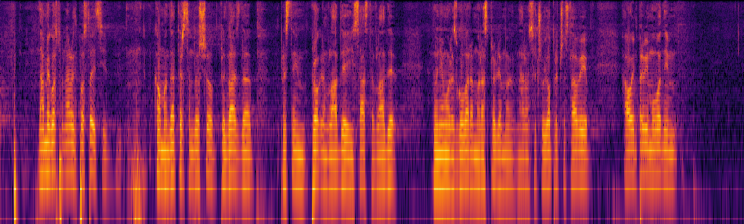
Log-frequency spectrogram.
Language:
Serbian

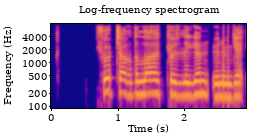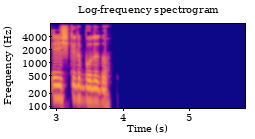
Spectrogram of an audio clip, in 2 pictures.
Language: Uyghur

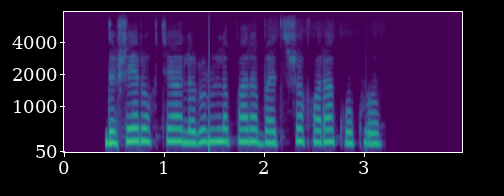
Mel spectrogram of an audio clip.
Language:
Pashto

